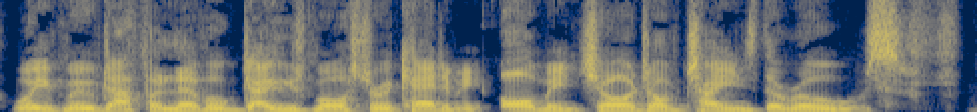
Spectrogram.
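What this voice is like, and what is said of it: Dexter Fletcher impression. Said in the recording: “your Dexter Fletcher impression ... you've got 26 episodes to improve it”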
